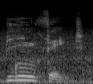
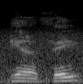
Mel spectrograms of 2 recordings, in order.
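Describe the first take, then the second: First: The name is said like English beam fate. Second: The name is said with French sounds. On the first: This is how the town name is said. "the accepted pronunciation is beam fate" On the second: The phrase means well done. "bien fait means well done in French"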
